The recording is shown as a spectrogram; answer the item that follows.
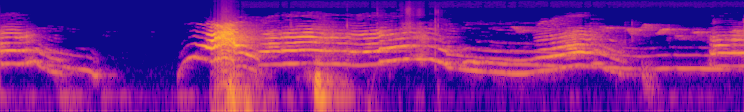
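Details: Two cats in a loud meowing exchange: a short falling meow, a pause, then a harsh burst leading into long wavering yowls that rise and dip, with brief rustles in between.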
